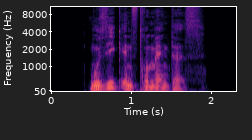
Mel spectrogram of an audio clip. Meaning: genitive singular of Musikinstrument
- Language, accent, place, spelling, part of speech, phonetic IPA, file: German, Germany, Berlin, Musikinstrumentes, noun, [muˈziːkʔɪnstʁuˌmɛntəs], De-Musikinstrumentes.ogg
